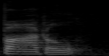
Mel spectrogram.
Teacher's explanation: you'll make the L sound, but the T still turns into the voiced D consonant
